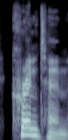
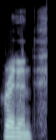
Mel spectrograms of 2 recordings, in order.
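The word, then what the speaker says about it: Cretton: But Crinton, actually, I said his name wrong. Critton? Daniel Destin Critton.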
